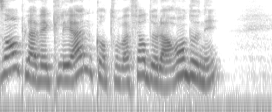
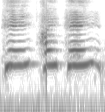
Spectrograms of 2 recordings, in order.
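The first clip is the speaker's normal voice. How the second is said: much higher hi, hey; quick squeaky greeting; 11 semitones higher, much slower than usual. Shown as a demonstration. Showing viewers the quick high Kiwi greeting. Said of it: "vous voulez lui dire bonjour".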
